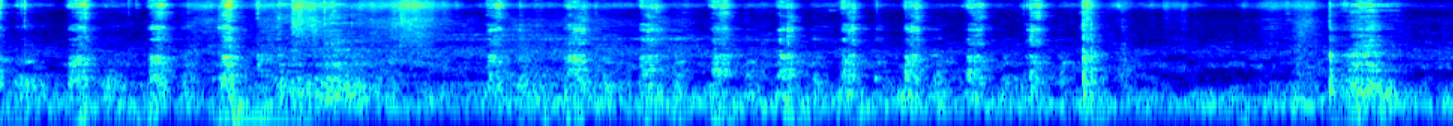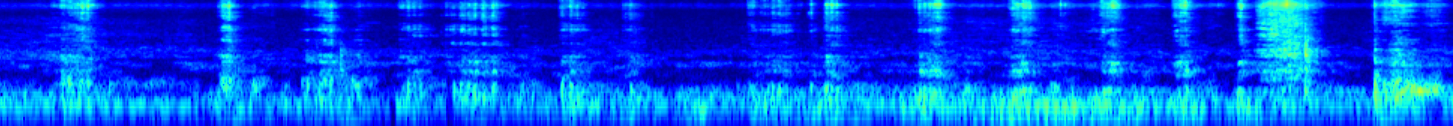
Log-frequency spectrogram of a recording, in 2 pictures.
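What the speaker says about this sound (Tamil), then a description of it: "பேக் பீஸ் வந்து கட் பண்ண போகிறேன்." Scissors cutting the back piece of a princess-cut blouse from fabric on a table, repeated rasping snips and rubbing scrapes in a steady irregular rhythm, close and fairly loud, with no talk.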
